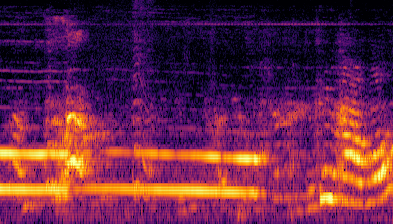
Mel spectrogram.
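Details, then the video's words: A pet dog joins in with recorded howling dogs, holding a long steady mid-pitched howl for over two seconds before other wavering, bending howls take over. "Howling at other dogs"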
